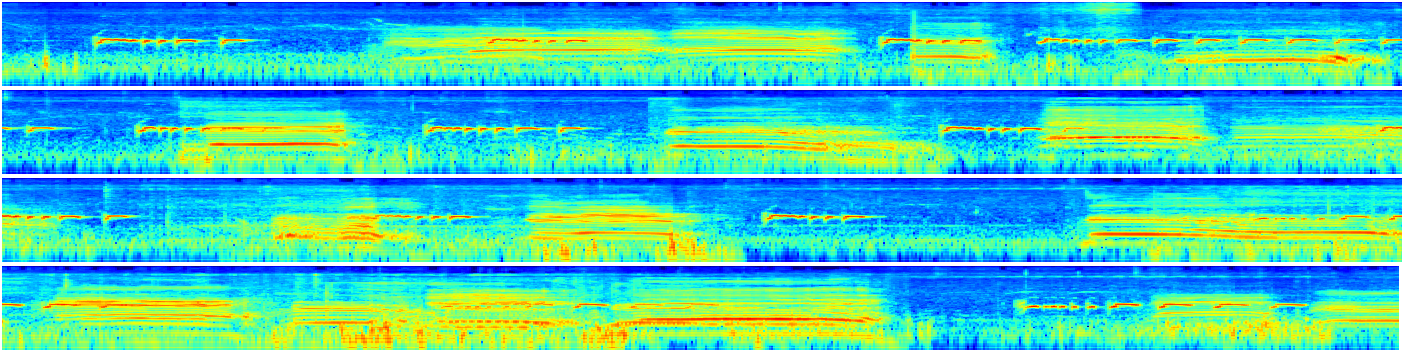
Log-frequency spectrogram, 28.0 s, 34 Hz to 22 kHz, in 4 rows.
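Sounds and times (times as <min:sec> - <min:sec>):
cattle mooing: 0:01.9 - 0:07.1, 0:07.9 - 0:09.0, 0:10.2 - 0:17.8, 0:19.4 - 0:25.5.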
